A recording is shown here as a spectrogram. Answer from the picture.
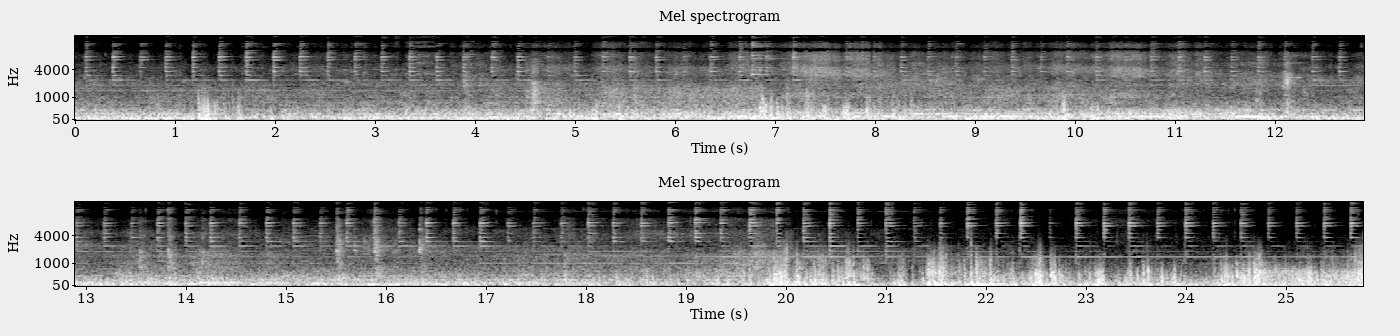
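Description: Covered hopper cars of a slow freight train rolling over the rails through a grade crossing, with the crossing's RACO mechanical bell ringing steadily. Gusts of wind hit the microphone in the last few seconds.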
